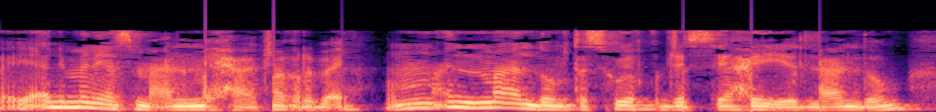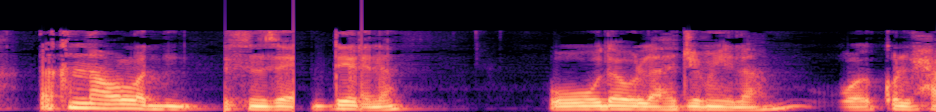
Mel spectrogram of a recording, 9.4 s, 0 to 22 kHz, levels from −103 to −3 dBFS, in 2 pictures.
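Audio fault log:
Throughout: AAC compression, likely. The sound is dull and smeared, with nothing above 7 kHz and a fizzy, warbly edge on sibilants and held sounds. That's what a perceptual codec does when it's starved of bits: it drops the top band, then quantises what's left so coarsely that bands thin out or get patched with noise. The damage is plainly audible, which fits a low bitrate somewhere around 24 kbps.
1.02–1.71 s, 3.41–4.10 s, 5.80–6.49 s: chunks out of order. Each time, a 341 ms piece of audio turns up one slot late and plays after the piece that should come after it, so two neighbouring chunks come out swapped. Nothing is missing, but the sequence jumps, and you hear a short jumbled moment, with three hard joins where the mismatched edges meet.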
